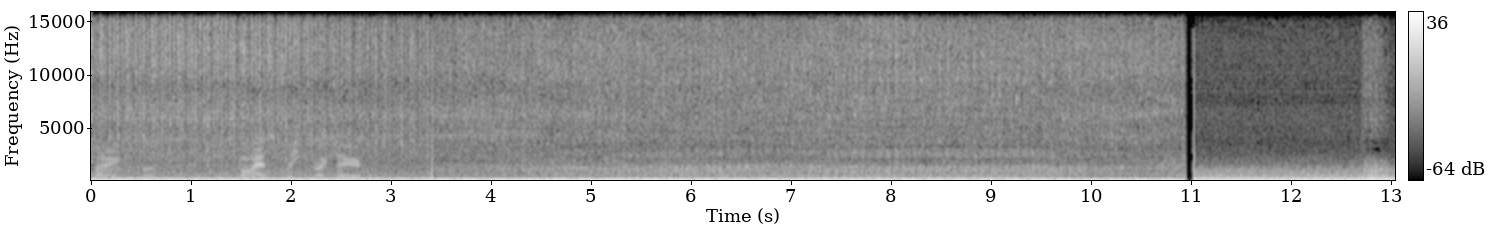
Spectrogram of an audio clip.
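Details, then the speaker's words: 1992 Chevrolet Silverado with 5.3 V8 swap, first start in probably at least 2–3 months, new single exhaust with one Magnaflow muffler just fitted: steady deep idle with puffing tick on each firing pulse from leaks where the pipe meets the header, not yet clamped; tune needs fixing. "got some leaks right there where I stuck it on the header at it ain't clamp down or anything"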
